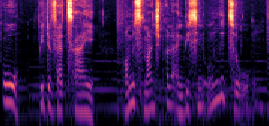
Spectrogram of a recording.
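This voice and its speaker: A man's voice: on the high side, normal speed, gravelly, soft background music, pitched above the performer's own voice. A man voicing a sweet young catgirl stowaway from a video game, speaking in a cutesy, meowing way. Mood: pleading cutesy. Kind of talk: reading game dialogue aloud.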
